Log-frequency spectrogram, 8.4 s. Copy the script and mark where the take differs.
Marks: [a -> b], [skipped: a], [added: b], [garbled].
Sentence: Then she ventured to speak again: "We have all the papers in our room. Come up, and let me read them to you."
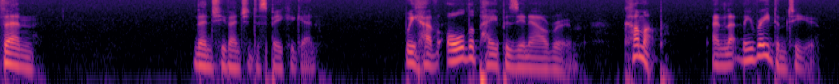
Then [added: then] she ventured to speak again: "We have all the papers in our room. Come up, and let me read them to you."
